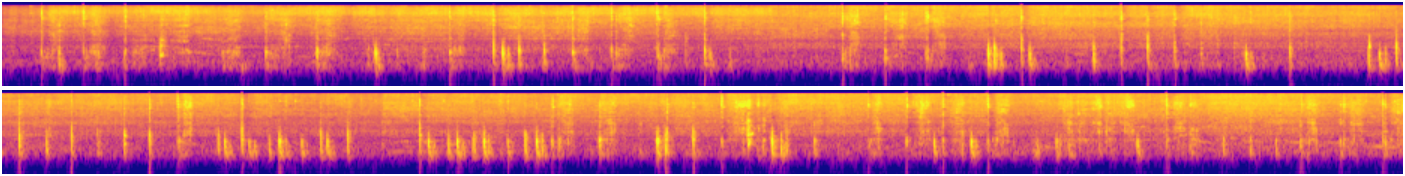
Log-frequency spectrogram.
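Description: Vegetables frying in oil in a metal kadai, sizzling steadily, while a metal spatula stirs and scrapes against the pan with frequent short clicks and scrapes.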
